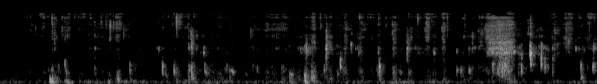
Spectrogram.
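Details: Two male Labrador retrievers, Tico, a black Lab, and Remi, a yellow Lab, on a raw diet crunch deer ribs and quail; loud cracking bites and wet crunching come in irregular bursts, with a longer grinding crunch near the end.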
